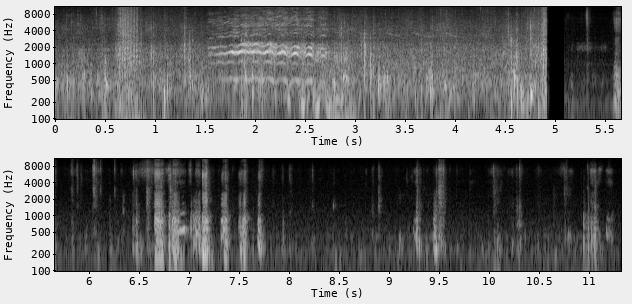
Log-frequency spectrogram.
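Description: Horses whinnying, with a long wavering neigh about two seconds in. The sound cuts off abruptly about five seconds in, and a run of quiet, irregular short clicks and taps follows.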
